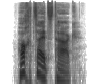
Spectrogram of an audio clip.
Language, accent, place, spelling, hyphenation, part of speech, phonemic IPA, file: German, Germany, Berlin, Hochzeitstag, Hoch‧zeits‧tag, noun, /ˈhɔxt͡saɪ̯t͡sˌtaːk/, De-Hochzeitstag.ogg
- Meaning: 1. wedding day 2. wedding anniversary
